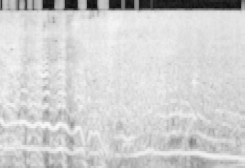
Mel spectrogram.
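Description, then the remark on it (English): A loud, steady vacuum sucking roar, a Mega Maid sound effect, with a droning whine that slowly drops in pitch across the whole stretch, with no voices. “Sucking sound.”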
